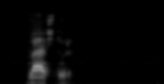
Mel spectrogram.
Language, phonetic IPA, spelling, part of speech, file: Latvian, [væ̀ːstuɾɛ], vēsture, noun, Lv-vēsture.ogg
- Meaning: 1. history (a chain of events, a process seen as evolving in time) 2. history (the past; past events) 3. history (the science that studies the development of human societies in time)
